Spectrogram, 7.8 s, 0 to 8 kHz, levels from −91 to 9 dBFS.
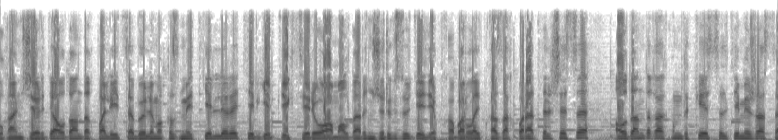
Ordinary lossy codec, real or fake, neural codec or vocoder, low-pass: none; real; none; 7.2 kHz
